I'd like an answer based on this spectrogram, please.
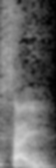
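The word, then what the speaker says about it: psi: अब देखिए आपको एक सिंबल ये मिलेगा, आप ये केमिस्ट्री में जा फ्रिक्वेंटली देखने को मिलेगा, इसको बोलते हैं साई। क्या बोलते हैं इसको? साई। इसकी स्पेलिंग साई क्या लिखोगे आप?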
